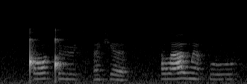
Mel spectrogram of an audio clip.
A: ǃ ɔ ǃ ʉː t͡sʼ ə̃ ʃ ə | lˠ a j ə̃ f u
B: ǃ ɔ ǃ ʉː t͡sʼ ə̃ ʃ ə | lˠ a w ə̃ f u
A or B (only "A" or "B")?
B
